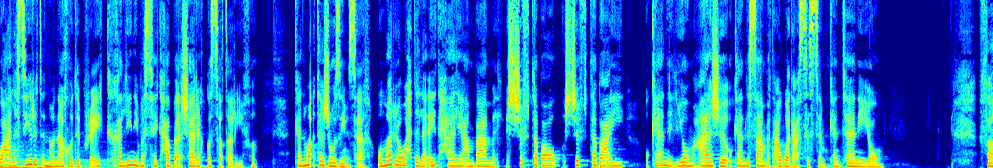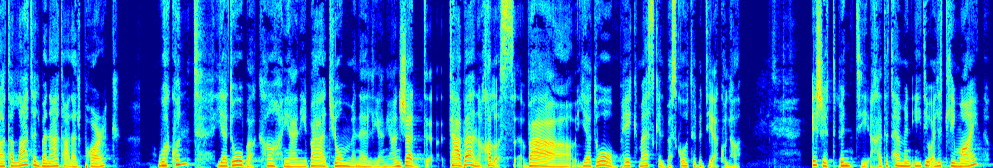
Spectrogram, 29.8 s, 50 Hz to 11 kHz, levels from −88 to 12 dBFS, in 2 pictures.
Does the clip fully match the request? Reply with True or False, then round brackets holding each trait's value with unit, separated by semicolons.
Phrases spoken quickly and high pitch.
True (145 wpm; 215 Hz)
